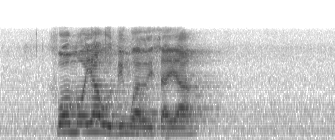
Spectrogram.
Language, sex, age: Venda, male, 18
